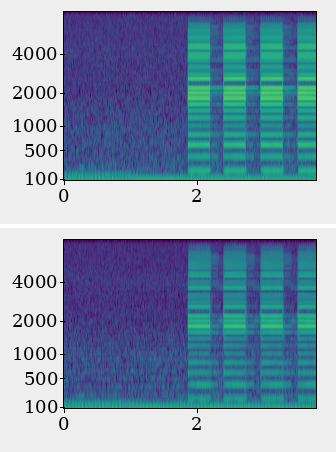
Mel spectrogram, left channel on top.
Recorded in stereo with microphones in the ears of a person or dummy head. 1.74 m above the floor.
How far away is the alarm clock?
About 1.4 m.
